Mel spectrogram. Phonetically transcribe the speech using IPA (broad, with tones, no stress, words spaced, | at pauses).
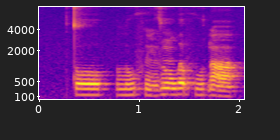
toː˧ | lu˨˦ fĩ˨ zũ˧wə˧ fu˨ɗã˨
